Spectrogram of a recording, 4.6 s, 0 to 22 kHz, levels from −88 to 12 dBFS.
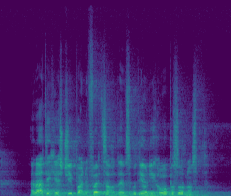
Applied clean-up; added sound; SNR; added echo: none; none; none; reverberation time 1.5 s.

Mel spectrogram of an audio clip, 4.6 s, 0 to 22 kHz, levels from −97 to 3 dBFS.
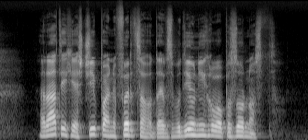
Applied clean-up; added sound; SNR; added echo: none; none; none; none.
